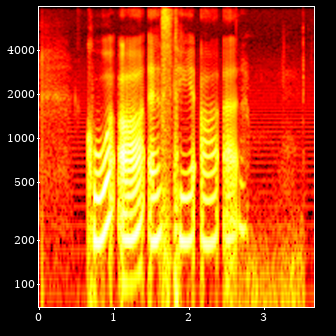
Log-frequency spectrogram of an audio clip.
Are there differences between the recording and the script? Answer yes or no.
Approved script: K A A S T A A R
yes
